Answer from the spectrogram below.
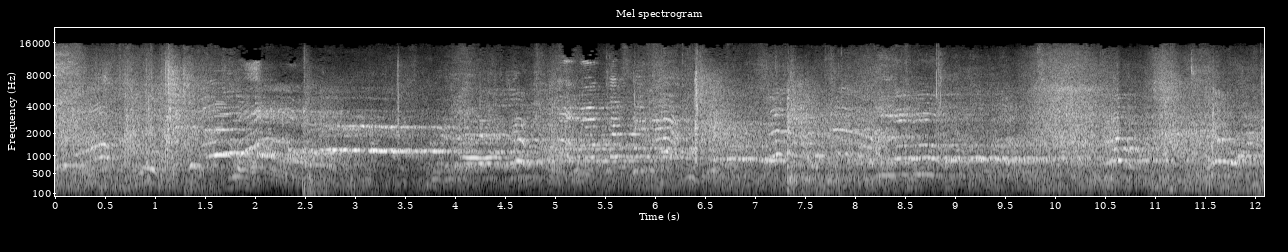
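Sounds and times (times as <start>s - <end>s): hockey sticks and puck clacking: 0.0s - 1.6s, 5.7s - 12.0s
voices shouting: 0.0s - 12.0s.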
